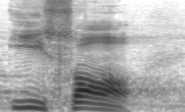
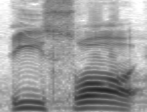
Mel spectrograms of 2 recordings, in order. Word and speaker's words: Isa: This is a Latinized transliteration of Isa. Isa is most likely how he pronounced it in Aramaic, and in Arabic, Isa.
